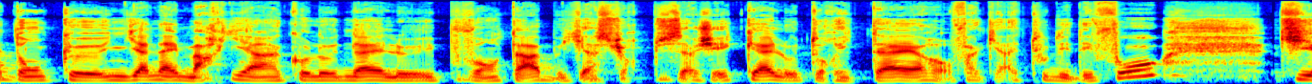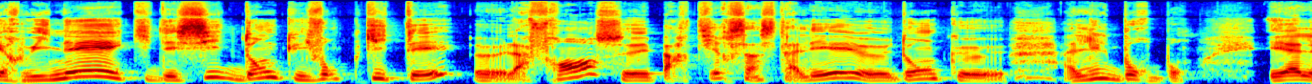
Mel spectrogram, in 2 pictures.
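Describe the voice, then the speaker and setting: A woman's voice: very deep voice, a little mellow, slightly rough. A woman guest on an interview, explaining a novel and its history fluently with frequent hesitations. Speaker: guest literary expert. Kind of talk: radio interview, explaining literature.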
